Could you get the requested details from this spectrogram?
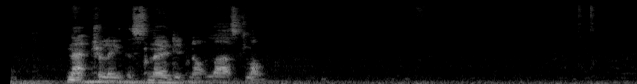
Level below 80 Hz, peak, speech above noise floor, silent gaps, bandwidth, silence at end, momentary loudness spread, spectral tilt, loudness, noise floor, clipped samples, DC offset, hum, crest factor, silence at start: -50 dBFS; -14 dBFS; 25 dB; none; 16.5 kHz; 0.05 s; 25 LU; -4.5 dB/octave; -32 LUFS; -56 dBFS; under 0.1%; under 0.1%; none; 22 dB; 0.1 s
